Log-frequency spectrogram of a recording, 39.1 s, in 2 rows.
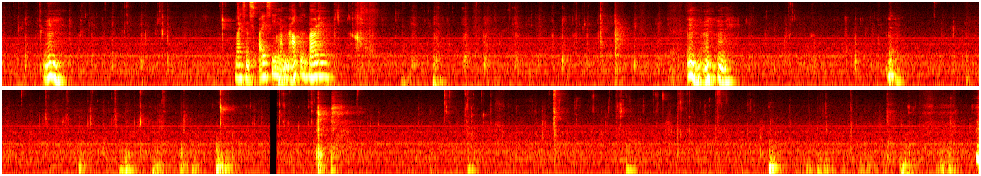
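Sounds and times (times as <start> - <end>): person chewing and biting: 0.1 - 3.8, 6.6 - 13.3, 18.6 - 27.0, 28.3 - 35.4.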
